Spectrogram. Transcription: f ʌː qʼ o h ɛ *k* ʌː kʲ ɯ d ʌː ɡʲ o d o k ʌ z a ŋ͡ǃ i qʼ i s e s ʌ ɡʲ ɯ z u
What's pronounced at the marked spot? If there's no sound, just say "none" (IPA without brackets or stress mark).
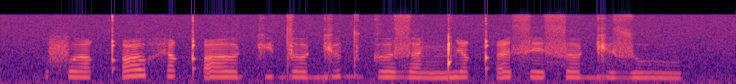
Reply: qʼ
